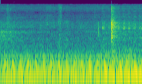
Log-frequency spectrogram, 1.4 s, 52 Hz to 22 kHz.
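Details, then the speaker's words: 2008 Nissan Altima coupe, 3.5 V6 with 6-speed manual, 103,827 miles, Copart car, battery dead, just started on a jump box: normal idle right after start-up, smooth low steady hum with no ticking or misfire. "All right. Oh, she started right up. Praise the Lord for that."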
